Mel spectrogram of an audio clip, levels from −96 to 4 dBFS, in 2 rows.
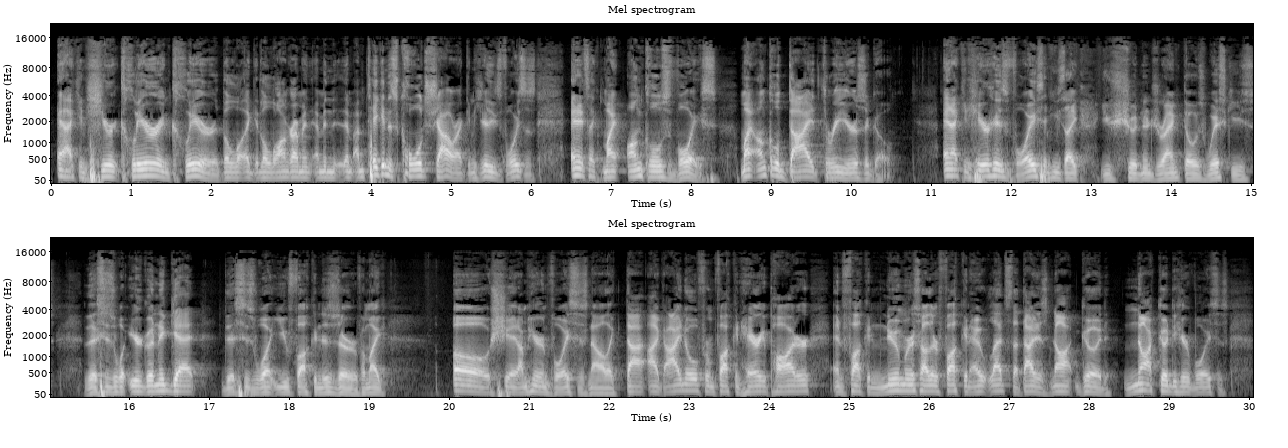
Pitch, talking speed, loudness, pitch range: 100 Hz, 200 wpm, -16 LUFS, 90-115 Hz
